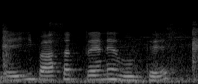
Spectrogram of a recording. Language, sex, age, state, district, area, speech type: Bengali, female, 45-60, West Bengal, Uttar Dinajpur, urban, spontaneous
